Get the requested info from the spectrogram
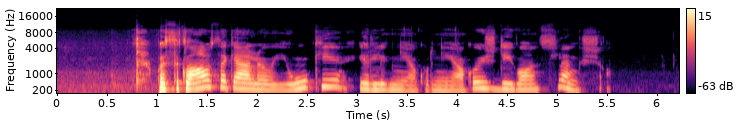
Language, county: Lithuanian, Vilnius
